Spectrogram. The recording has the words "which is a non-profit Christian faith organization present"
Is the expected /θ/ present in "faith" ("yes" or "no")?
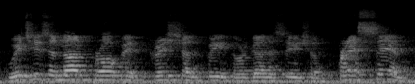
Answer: no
